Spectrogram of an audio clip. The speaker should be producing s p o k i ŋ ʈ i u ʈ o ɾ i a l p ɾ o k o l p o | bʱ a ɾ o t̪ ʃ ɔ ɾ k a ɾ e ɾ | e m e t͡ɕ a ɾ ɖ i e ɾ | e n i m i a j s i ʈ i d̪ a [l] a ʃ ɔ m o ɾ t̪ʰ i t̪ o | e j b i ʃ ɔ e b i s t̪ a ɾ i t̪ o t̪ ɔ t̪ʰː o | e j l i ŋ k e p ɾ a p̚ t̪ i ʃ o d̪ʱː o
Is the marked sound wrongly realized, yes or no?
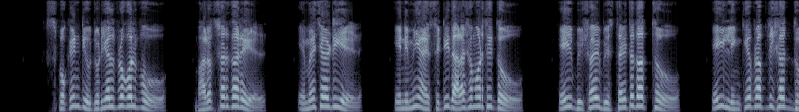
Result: yes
